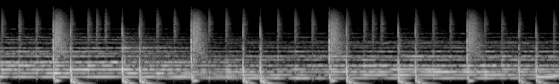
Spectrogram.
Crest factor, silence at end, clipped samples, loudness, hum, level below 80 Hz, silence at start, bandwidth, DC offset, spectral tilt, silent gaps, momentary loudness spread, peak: 18 dB; 0 s; under 0.1%; -19 LUFS; none; -38 dBFS; 0 s; 15.5 kHz; under 0.1%; -4 dB/octave; none; 5 LU; 0 dBFS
